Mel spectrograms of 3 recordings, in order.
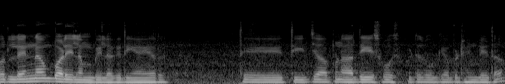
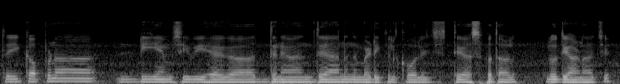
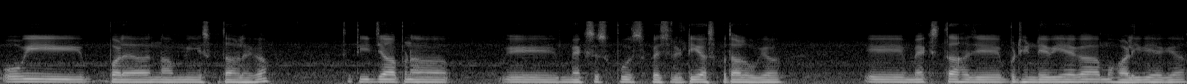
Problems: none marked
